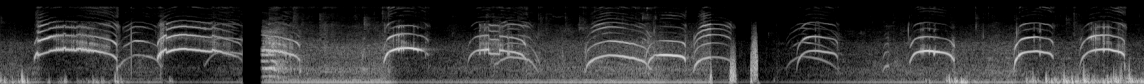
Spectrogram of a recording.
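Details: Persistent kitten meows for its mother, about fifteen quick, high arched cries packed into eleven seconds with a brief silent break, plus low hum and some rustling noise near the end.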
